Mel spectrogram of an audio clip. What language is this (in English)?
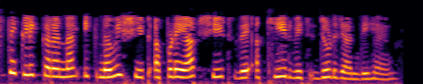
Punjabi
